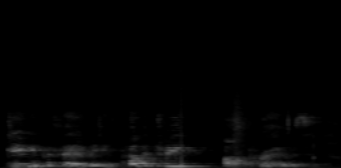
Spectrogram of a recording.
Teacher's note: The speaker's voice rises on the first choice. So we go up, up, up, then falls on the last choice.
